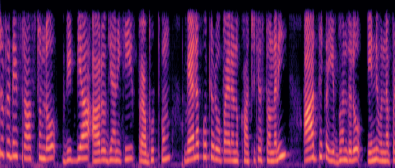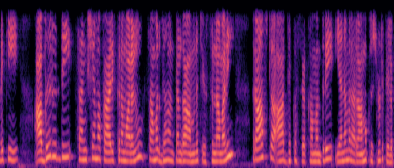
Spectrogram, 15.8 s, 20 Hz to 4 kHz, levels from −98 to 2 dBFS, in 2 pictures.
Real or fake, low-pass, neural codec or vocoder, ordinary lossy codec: fake; 3.6 kHz; codec, 16 kHz, 4 kbps, X-Codec, HuBERT features, trained on balanced general audio; none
